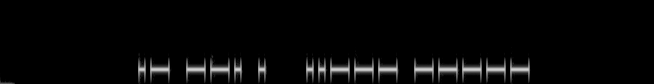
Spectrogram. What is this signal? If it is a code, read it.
Morse code, heard as a keyed tone, about 20 wpm, 700 Hz. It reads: AGE 20
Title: Practice QSO - Exchange 3 - More Info - 20wpm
